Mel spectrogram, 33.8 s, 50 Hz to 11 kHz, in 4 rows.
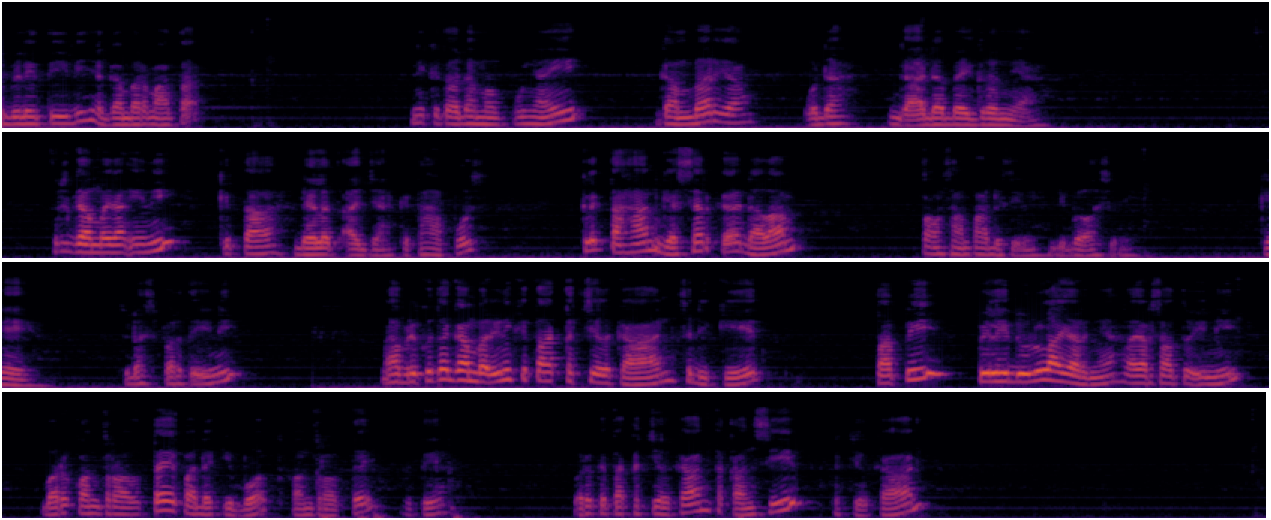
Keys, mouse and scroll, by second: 25.8 ctrl+t, 31.3 click.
